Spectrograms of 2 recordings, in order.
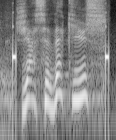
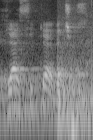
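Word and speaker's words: Jasikevičius: Jasevekius. Did I say it bad? Jasikevicius. Jasikevicius.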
